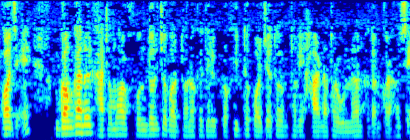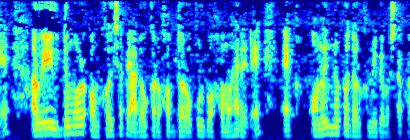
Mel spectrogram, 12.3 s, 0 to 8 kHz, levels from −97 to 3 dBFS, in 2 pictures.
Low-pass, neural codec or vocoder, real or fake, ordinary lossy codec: none; none; real; none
